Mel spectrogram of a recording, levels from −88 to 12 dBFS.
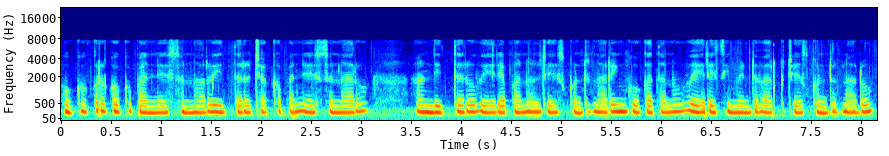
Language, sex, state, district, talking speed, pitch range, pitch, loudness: Telugu, female, Andhra Pradesh, Sri Satya Sai, 140 wpm, 200-220 Hz, 210 Hz, -13 LUFS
